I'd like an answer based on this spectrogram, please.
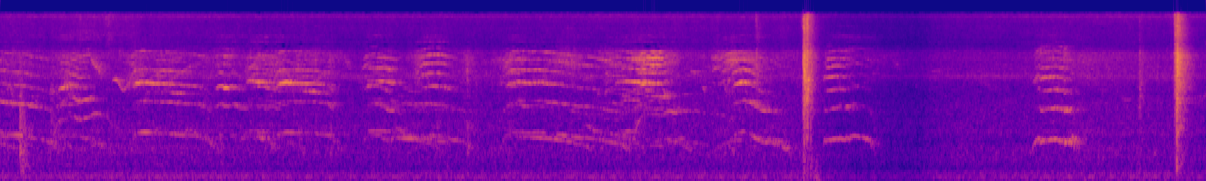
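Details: Cats hearing animal sounds played to them answer with a quick series of short, bending meows, some rising then falling, broken by two sharp clicks and a quieter stretch before a few more calls.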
